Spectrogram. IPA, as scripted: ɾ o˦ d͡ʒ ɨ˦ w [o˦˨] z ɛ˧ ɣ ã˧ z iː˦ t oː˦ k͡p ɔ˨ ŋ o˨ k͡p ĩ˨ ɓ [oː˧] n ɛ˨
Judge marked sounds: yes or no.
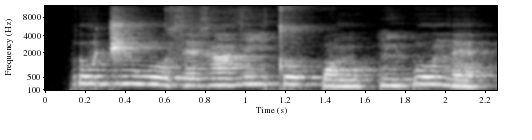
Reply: yes, no

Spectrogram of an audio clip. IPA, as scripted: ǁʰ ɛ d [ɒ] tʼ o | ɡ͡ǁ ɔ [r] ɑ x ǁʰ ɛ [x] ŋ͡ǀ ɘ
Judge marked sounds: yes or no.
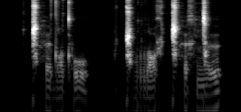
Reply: no, yes, yes

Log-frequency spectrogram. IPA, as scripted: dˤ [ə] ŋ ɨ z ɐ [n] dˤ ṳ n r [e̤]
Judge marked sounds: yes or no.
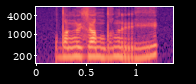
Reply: no, yes, yes

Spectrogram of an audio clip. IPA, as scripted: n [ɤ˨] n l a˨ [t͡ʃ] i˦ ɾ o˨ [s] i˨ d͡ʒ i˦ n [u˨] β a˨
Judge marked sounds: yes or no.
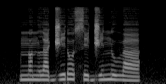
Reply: no, no, yes, yes

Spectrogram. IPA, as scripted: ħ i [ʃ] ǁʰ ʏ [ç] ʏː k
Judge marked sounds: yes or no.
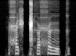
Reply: yes, no

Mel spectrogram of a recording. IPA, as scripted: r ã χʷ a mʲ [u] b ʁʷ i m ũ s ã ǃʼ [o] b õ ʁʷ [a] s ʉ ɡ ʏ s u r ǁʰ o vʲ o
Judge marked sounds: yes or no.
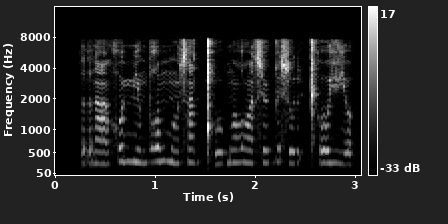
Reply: no, no, no

